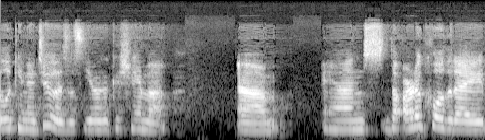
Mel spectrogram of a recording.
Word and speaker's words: Yogakshema: It's from the Vedas, and the word is Yogakshema. It's all one word, Yogakshema. So it's spelled like yoga and then K-S-H-E-M-A, Yogakshema.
